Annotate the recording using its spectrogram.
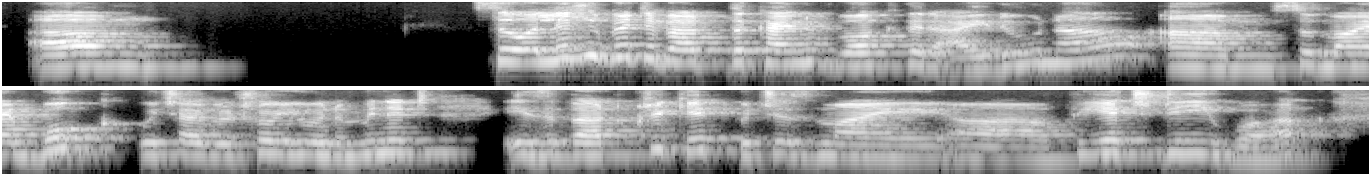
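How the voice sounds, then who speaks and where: Audible room echo surrounds a woman who talks at a moderate pace and a fairly high pitch with ordinary pitch variation. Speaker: professor. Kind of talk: lecture. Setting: seminar with audience.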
